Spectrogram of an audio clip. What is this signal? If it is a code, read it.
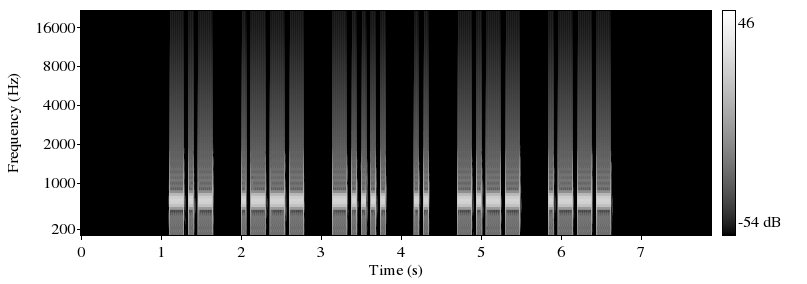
Morse code, heard as a keyed tone, about 19 wpm, spaced as for 14 wpm, 700 Hz. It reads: KJ6IYJ
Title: 207 Lesson 33g - Letter j - Call Signs 20wpm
